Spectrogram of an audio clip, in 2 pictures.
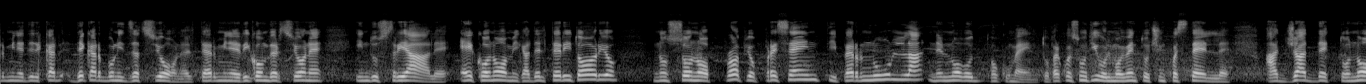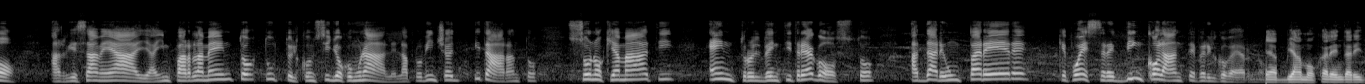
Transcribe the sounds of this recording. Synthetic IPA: ɛrmined̪ikd̪ekarbonid̪zːat̪sːjoːneilt̪ɛrminerikoɱversjoːne | ind̪ust̪ɾiaːleekonɔːmikad̪elt̪erːit̪ɔːɾjo | nonsoːnopɾɔːpɾjopɾezɛnt̪ipernulːanelnwɔːvod̪okument̪operkwest̪omot̪iːvoilmoviment̪ot͡ʃiŋkwest̪ɛlːead͡ʒad̪ːet̪ːonɔ | ariesaːmeajaimparlament̪ot̪ut̪ːoilkonsiʎːokomunaːlelapɾovint͡ʃad̪̥it̪aɾant̪o | soːnokjamaːt̪i | ent̪ɾoilvent̪it̪ɾeaɡost̪o | ad̪ːaːɾeumpaɾɛːɾe | k̟epːwɔɛsːeɾeviŋkolant̪epeɾilɡovɛ̰rnoabːjaːmokalend̪aɾi

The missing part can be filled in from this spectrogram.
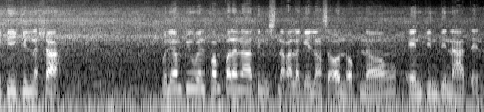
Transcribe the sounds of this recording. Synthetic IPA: ɪt̪iːɡɪlnɐʃa | wɐlɪʔɐmpiwɛlpɐmpɐlanaːt̪ɪnɪsnɐkɐlɐɡajlɐŋsɐʔonʔop̚nɐŋ | ʔɛnd͡ʒɪnd̪ɪnaːt̪ɪ̰n

